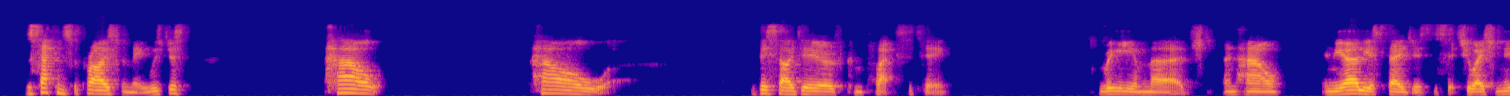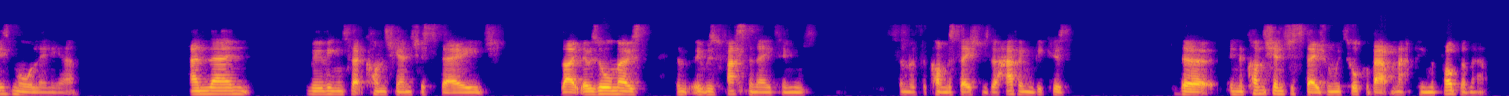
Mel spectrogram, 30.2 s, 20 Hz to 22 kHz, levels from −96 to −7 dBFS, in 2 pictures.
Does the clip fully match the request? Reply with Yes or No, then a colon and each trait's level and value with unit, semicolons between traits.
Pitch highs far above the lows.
Yes: wide, 5.7 semitones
